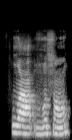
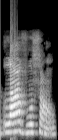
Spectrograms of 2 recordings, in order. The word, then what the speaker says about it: La Voisin: Except for maybe the witch, because I did Google how to pronounce her name. La Voisin. – You're so... – I love that for you. Yeah. Try and do that. – It's a really great... – Kind of like croissant.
